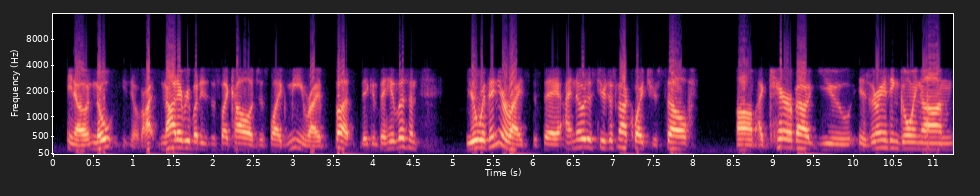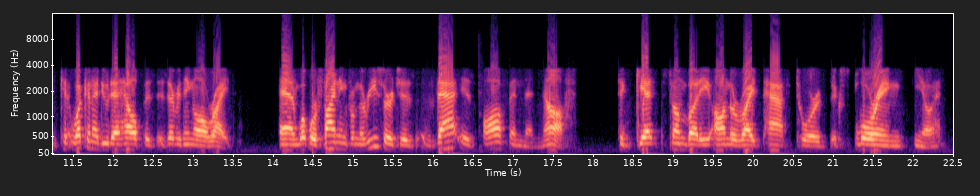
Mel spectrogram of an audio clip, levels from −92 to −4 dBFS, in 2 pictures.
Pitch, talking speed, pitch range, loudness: 155 Hz, 205 wpm, 140-175 Hz, -19 LUFS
